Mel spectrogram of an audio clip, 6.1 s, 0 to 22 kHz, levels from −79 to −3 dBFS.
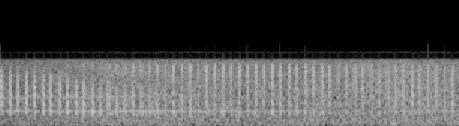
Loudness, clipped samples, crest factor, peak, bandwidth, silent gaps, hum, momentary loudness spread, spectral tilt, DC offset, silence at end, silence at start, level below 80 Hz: -16 LUFS; under 0.1%; 18 dB; 0 dBFS; 5.4 kHz; none; none; 2 LU; -7.5 dB/octave; under 0.1%; 0 s; 0 s; -40 dBFS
